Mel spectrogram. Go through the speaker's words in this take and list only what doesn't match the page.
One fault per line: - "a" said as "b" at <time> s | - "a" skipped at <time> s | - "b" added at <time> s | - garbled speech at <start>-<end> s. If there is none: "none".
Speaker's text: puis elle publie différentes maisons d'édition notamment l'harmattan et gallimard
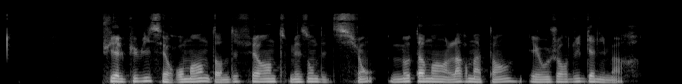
- "ses romans dans" added at 1.5 s
- "aujourd'hui" added at 5.4 s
